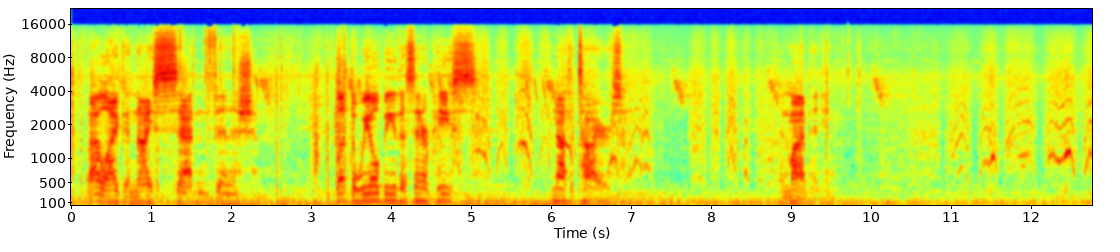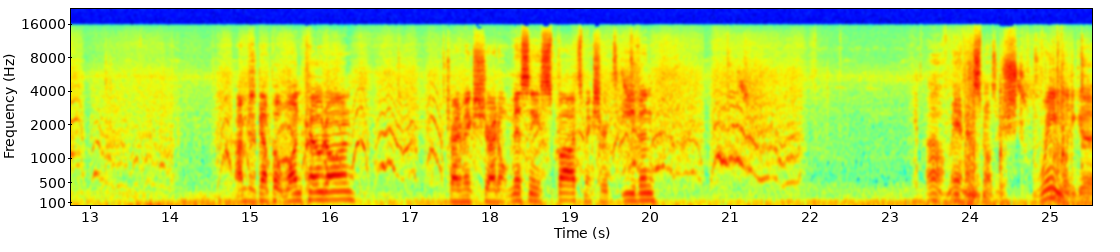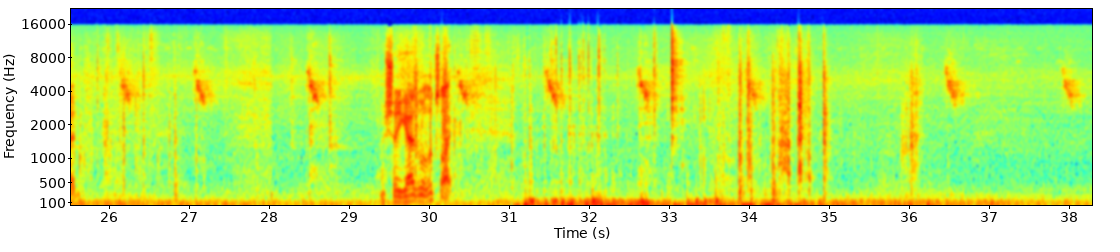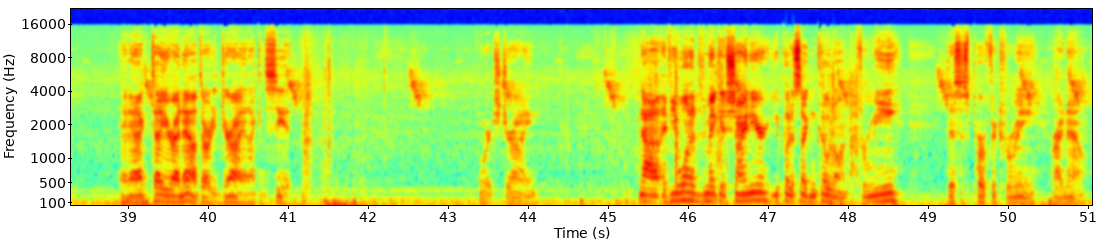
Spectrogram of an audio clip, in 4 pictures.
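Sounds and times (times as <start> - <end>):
birds chirping: 0.0 - 31.9, 36.4 - 51.0
steady low hum: 0.0 - 51.0
foam pad rubbing tire: 4.2 - 9.4, 10.0 - 22.1.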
